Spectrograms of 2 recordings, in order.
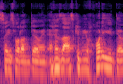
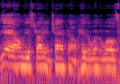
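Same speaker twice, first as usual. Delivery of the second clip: put-on cocky, obnoxious boastful voice, higher; 3 semitones higher than usual. Retelling a prank on a visitor: imitating his own obnoxious bragging. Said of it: "being really obnoxious".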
